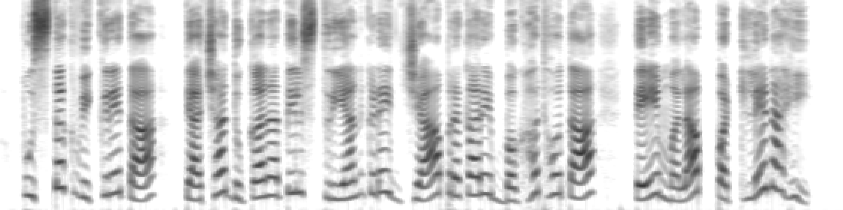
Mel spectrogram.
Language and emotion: Marathi, disgusted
